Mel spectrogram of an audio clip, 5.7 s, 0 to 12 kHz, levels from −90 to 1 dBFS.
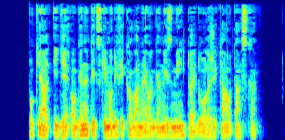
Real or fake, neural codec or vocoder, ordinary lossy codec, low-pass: real; none; AAC, 32 kbps; 10.8 kHz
